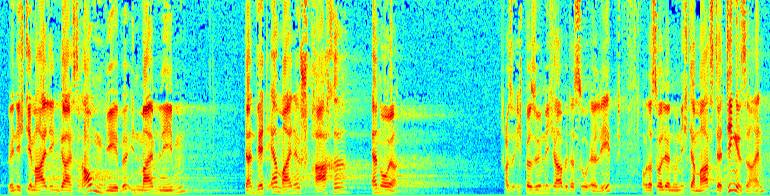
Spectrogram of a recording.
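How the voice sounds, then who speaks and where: A man gives an informal sermon in a large, very reverberant church space. His voice sits at a medium pitch. He speaks haltingly and conversationally, repeating phrases and checking in with short tag questions. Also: a bit bright. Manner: chatty, seeks agreement with short tag questions. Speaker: preacher. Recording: long reverb of a large hall.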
